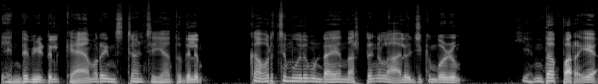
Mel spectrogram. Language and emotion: Malayalam, sad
